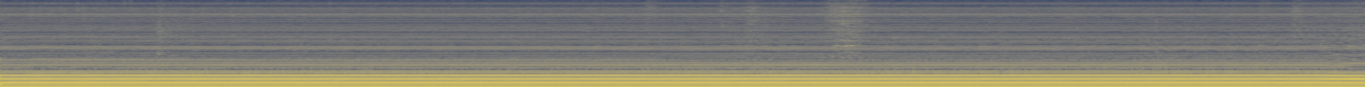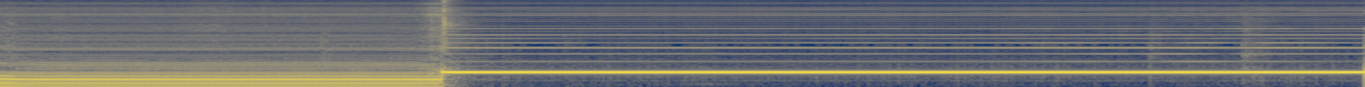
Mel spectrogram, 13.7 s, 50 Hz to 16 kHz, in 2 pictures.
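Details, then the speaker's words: Class D amplifier, defective out of the box, fed a 10 kHz tone: the tone throbs with a steady beating of about four a second; switching noise beating with the output signal, a badly distorted signal. "I know many guys can hear the beating but it's pretty ugly the beating sound between the the 10 kilohertz signal coming"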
